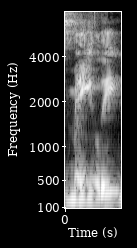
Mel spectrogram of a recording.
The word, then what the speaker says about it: Melih: Um, my name is Mey, which is spelled M as in Mary, E is in Edward, L is in Larry.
